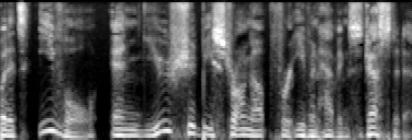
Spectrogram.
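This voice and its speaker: His medium-pitched, somewhat breathy voice swings very widely in pitch as the man talks at a moderate pace. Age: middle-aged. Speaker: podcast host. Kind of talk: casual chat.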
